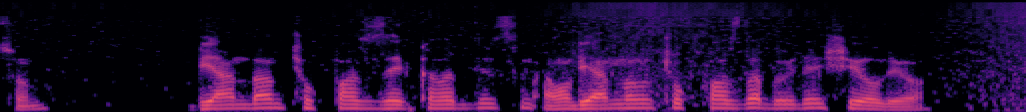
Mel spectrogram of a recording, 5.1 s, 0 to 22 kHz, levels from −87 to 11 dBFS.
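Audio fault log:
throughout, overdone noise removal: a noise reduction stage was pushed too hard on a noisy speech recording, so every frequency band sitting near its noise estimate is pulled far down or cut off entirely, and the softer parts of the speech are removed along with the noise. The background collapses into near silence scattered with twinkling, chirpy specks. The light Opus coding, full band at 24 kbps, adds little audible colouring of its own.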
